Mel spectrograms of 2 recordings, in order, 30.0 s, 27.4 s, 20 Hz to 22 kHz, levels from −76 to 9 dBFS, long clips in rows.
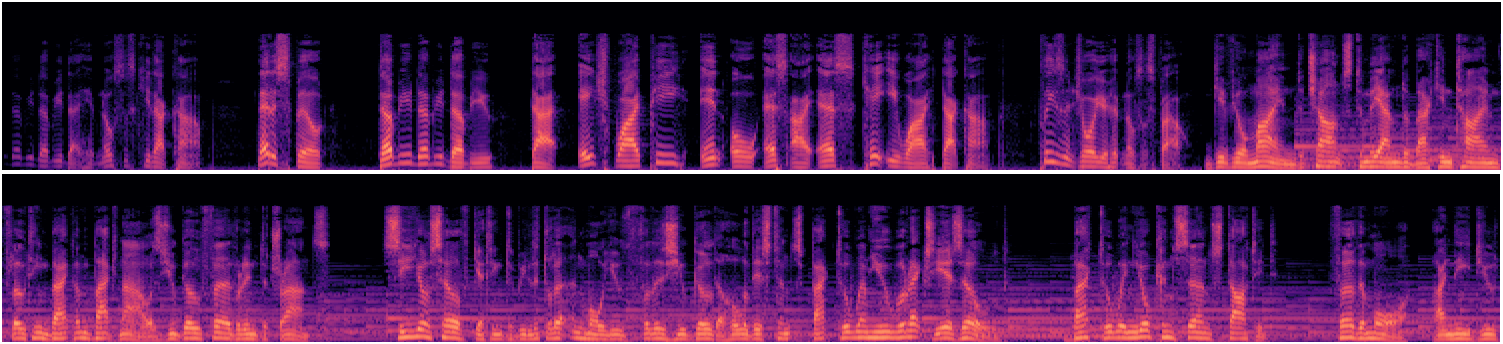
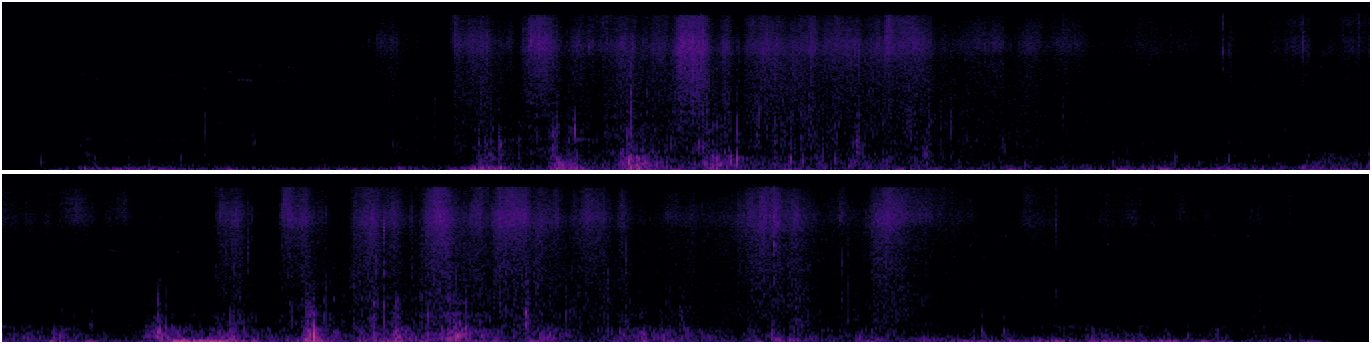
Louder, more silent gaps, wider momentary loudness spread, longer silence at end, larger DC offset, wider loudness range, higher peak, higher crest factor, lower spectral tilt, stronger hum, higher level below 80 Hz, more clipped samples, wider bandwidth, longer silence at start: first, -16 LUFS vs -44 LUFS; neither; second, 14 LU vs 22 LU; second, 0 s vs 0.5 s; neither; second, 5 LU vs 13 LU; first, 0 dBFS vs -20 dBFS; second, 16 dB vs 26 dB; first, -5 dB/octave vs -2 dB/octave; neither; first, -40 dBFS vs -52 dBFS; neither; second, 10.5 kHz vs 16 kHz; second, 0.1 s vs 0.35 s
